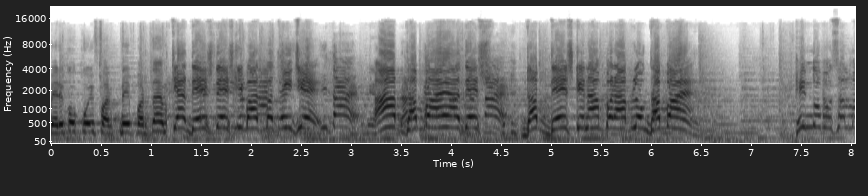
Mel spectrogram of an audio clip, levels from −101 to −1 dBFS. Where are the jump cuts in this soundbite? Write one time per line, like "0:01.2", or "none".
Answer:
0:01.1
